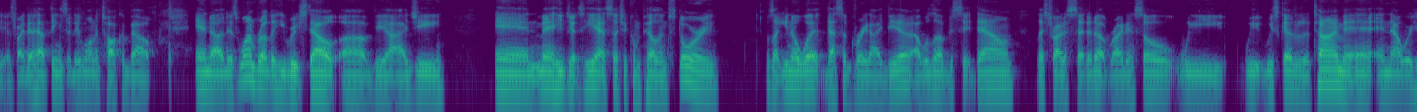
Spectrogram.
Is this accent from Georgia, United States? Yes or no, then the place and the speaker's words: yes; Macon, Georgia, United States; now in Atlanta, United States; I'm from Georgia. I grew up in Macon, but you know, I've been in Atlanta more. I'm from Atlanta at this point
